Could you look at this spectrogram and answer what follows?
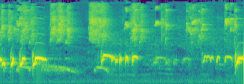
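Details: Zebra dove (perkutut) with a big voice, used to train other birds: bursts of trilled cooing, a lower coo sliding downward, then more purring phrases, with scratchy clicks overhead.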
